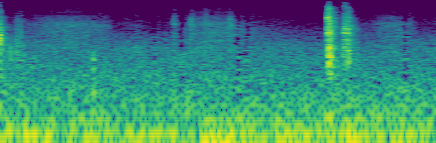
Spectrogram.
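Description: A few faint computer keyboard keystrokes, sharp and isolated: one at the start, a weak one about half a second in, and a stronger double tap about a second and a half in, as a name is typed in and entered.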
